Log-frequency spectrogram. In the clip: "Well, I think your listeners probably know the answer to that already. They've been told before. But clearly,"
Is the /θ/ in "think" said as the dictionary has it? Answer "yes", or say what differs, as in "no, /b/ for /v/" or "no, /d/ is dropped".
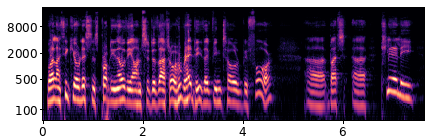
yes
